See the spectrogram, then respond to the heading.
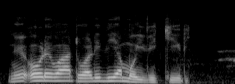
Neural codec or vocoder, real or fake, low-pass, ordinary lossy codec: none; real; 14.4 kHz; Opus, 16 kbps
